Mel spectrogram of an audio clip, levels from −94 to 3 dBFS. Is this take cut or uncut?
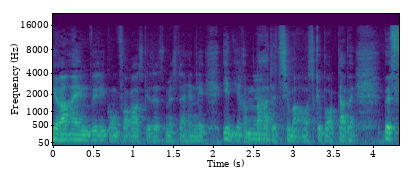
uncut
